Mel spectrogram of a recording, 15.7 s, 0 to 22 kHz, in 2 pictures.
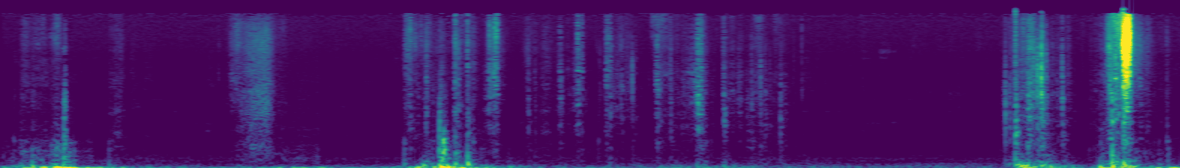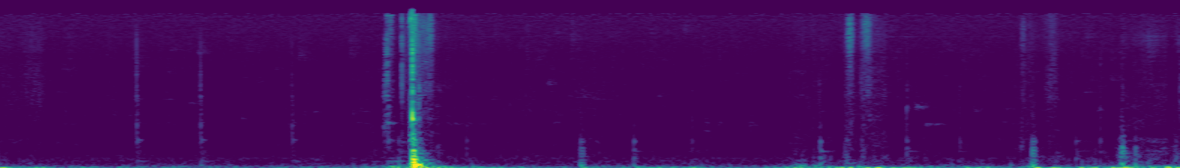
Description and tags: FX Record Player02
More record player sounds.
